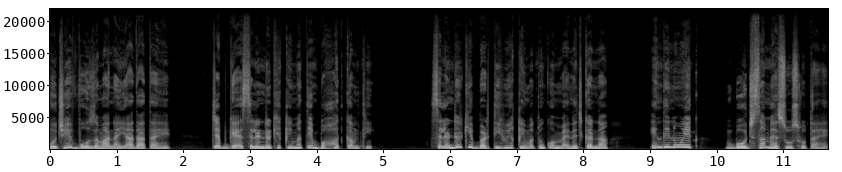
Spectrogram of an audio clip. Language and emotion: Urdu, sad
